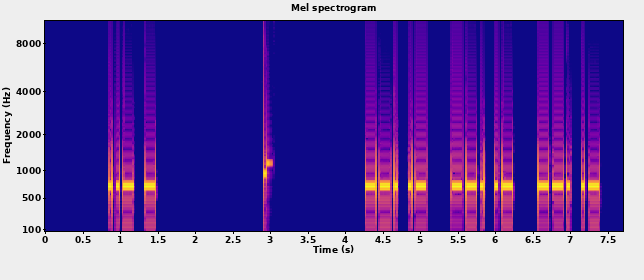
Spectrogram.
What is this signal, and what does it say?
Morse code, heard as a keyed tone, about 25 wpm, 700 Hz. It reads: UT GA GA GA
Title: US States Repeated 3x 25wpm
